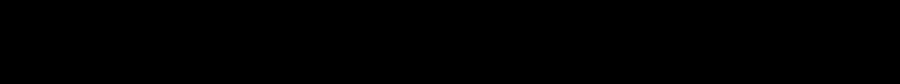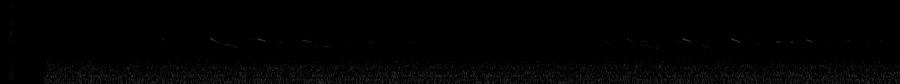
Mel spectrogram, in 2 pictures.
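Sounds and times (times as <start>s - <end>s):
bird chirping: 9.5s - 18.0s.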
